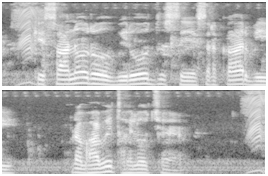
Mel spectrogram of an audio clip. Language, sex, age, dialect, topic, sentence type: Maithili, male, 25-30, Angika, agriculture, statement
